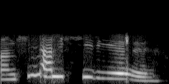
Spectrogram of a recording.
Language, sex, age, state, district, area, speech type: Bodo, female, 60+, Assam, Kokrajhar, urban, conversation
